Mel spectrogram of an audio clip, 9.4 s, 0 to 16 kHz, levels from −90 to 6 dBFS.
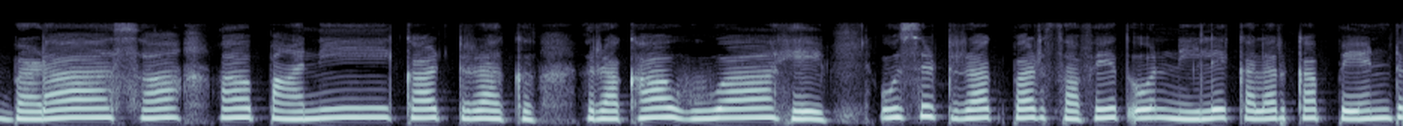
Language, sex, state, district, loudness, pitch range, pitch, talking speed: Hindi, female, Uttar Pradesh, Deoria, -13 LUFS, 230-260 Hz, 250 Hz, 115 wpm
